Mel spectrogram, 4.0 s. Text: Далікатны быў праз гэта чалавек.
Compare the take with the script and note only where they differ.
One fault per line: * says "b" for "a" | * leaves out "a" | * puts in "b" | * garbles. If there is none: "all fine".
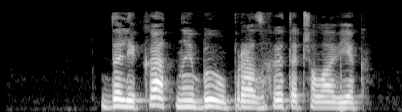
all fine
